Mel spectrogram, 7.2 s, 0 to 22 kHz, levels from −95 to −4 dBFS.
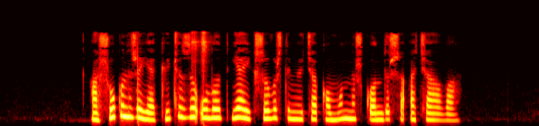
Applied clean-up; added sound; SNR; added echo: none; Tambourine; 15 dB; none.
